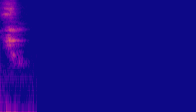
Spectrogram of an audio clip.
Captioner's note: silence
